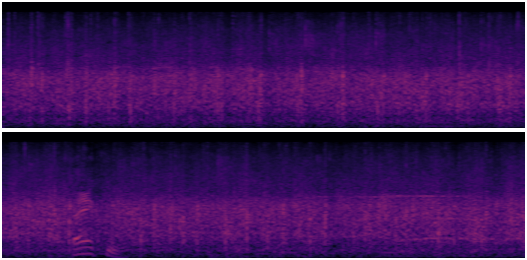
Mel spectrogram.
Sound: applause

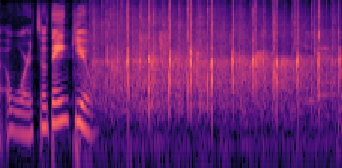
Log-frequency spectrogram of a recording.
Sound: clapping

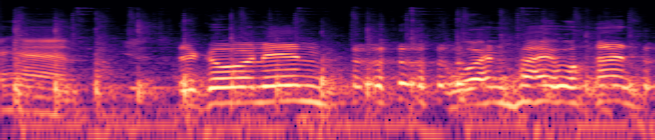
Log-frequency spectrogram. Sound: pestle banging; men laughing

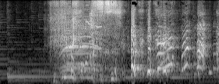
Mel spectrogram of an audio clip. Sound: laughing

